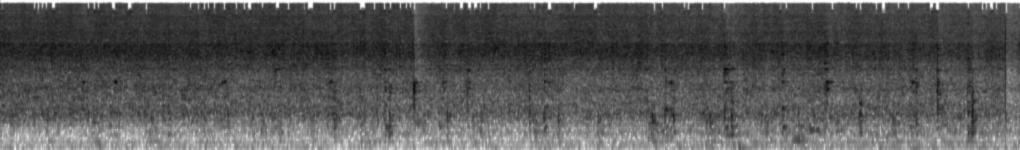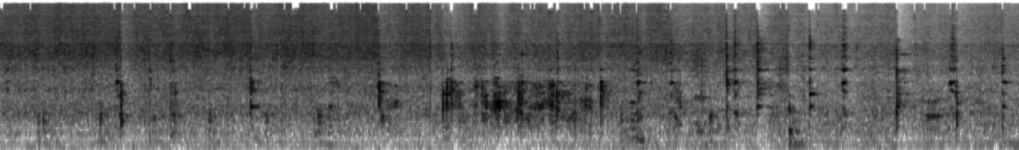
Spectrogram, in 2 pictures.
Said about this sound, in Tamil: நான் பெரிய சைஸாக வெங்காயம் வச்சு வச்சுருக்கேன், அதையும் போட்டு வதக்கிக்கலாம்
